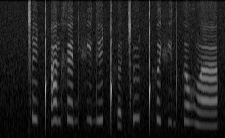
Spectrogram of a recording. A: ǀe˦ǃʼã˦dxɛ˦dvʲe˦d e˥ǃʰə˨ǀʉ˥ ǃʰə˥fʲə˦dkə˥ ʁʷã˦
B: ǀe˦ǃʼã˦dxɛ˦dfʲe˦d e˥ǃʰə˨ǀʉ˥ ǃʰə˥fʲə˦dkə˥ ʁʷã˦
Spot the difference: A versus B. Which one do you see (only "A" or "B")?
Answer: B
